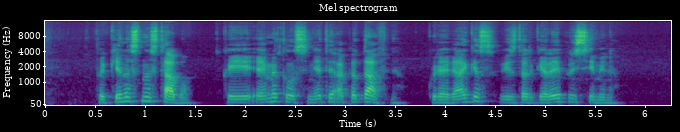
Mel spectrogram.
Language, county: Lithuanian, Vilnius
